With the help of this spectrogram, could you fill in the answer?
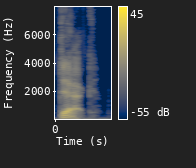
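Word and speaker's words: deque: blocking cues and others called DQ which is normally pronounced deck explore the API documentation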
